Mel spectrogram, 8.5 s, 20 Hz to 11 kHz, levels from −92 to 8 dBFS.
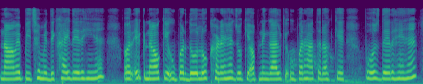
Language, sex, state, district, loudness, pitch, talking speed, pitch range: Hindi, female, Jharkhand, Garhwa, -15 LUFS, 240 Hz, 205 wpm, 230-245 Hz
